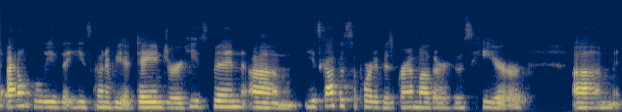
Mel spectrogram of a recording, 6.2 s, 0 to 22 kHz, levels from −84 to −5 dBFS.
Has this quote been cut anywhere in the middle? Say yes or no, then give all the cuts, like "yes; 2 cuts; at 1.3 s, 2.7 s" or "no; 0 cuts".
no; 0 cuts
